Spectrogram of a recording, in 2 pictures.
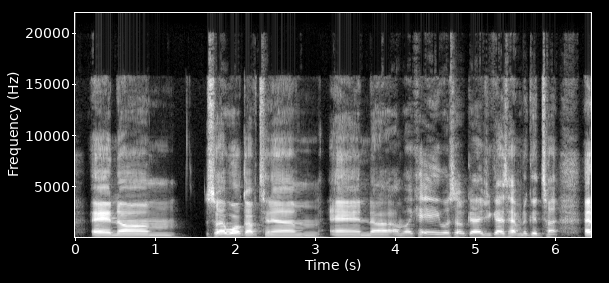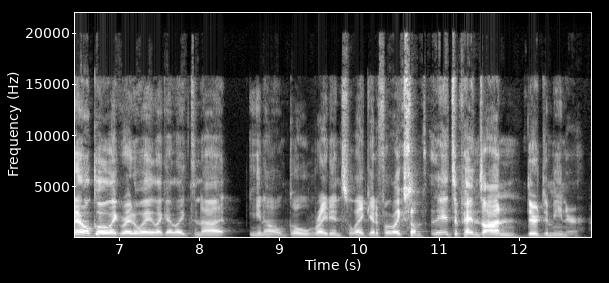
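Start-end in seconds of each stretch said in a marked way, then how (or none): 4.3-6.0 cheery, sociable, friendly, pitched-up voice. Showing how they greet people before asking for a photo, raised friendly voice. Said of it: "raise up the octave of my voice".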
